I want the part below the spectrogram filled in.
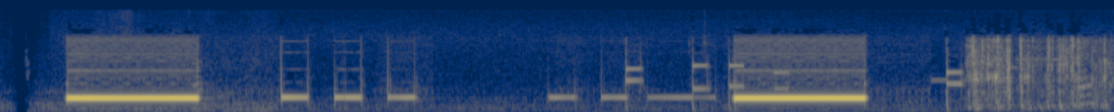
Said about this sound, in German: Und dazu möchte ich jetzt mal in der Republik anrufen.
